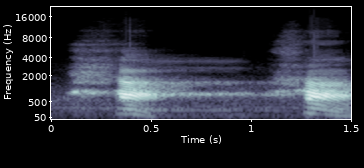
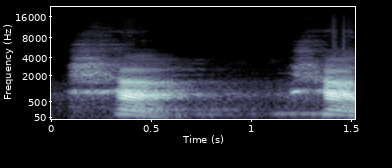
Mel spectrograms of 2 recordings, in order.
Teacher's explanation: Ha itu hukum makhrajul hurufnya keluar di wasatul halqi, pertengahan kerongkongan, atau di jakun. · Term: ha kecil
